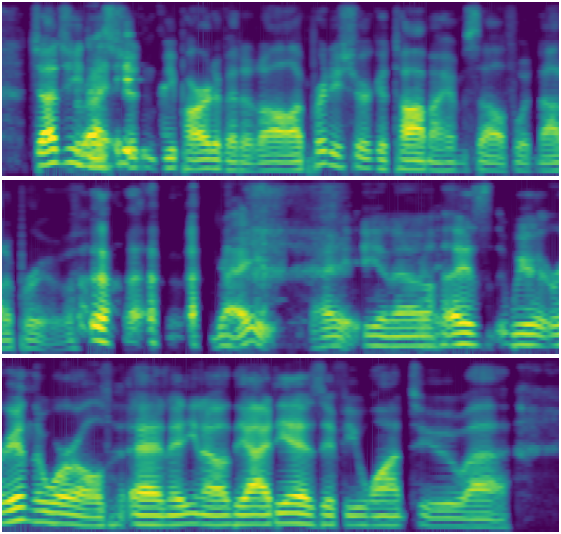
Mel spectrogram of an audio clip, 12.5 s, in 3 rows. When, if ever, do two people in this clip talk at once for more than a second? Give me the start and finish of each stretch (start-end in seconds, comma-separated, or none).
none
